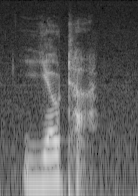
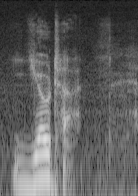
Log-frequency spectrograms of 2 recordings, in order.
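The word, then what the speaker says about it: iota: the following letter is yota yota this would be I as in Pitt or double e sound as in feet context on how we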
